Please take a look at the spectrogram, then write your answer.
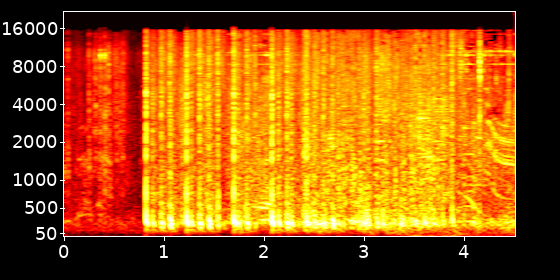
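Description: Automatic gunfire in the shooter game Escape from Tarkov: after a brief quiet start, rapid bursts of loud, closely spaced shots crackle on for several seconds with no speech.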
